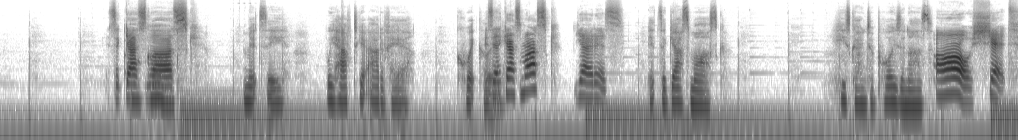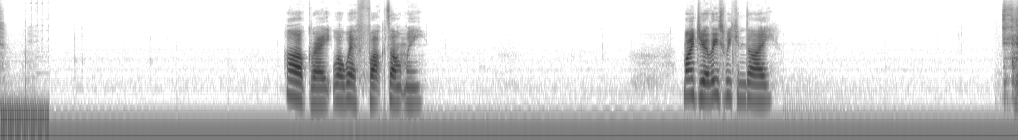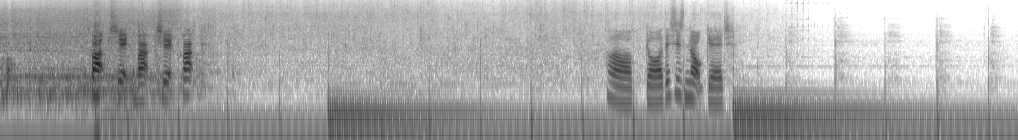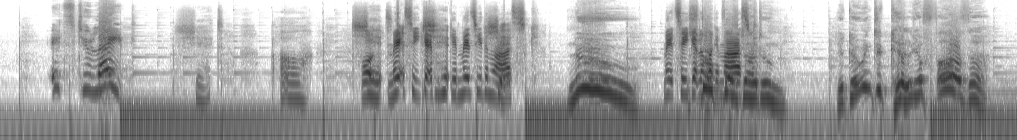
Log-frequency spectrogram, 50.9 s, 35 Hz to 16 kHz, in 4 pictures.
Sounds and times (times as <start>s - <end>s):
Speech: 1.4s - 9.1s, 10.4s - 12.8s, 16.3s - 18.1s, 26.6s - 28.1s, 33.0s - 34.6s, 38.8s - 39.7s, 41.7s - 48.0s, 48.6s - 50.6s.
